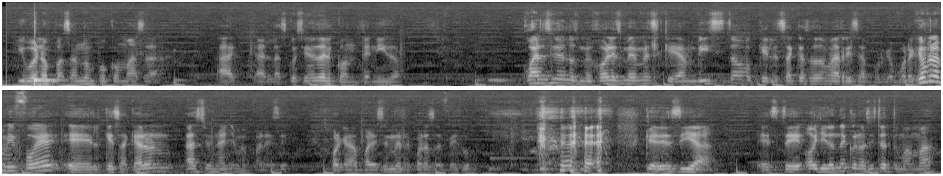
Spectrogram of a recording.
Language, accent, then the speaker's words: Spanish; Mexico; todos somos, todos somos mexicanos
